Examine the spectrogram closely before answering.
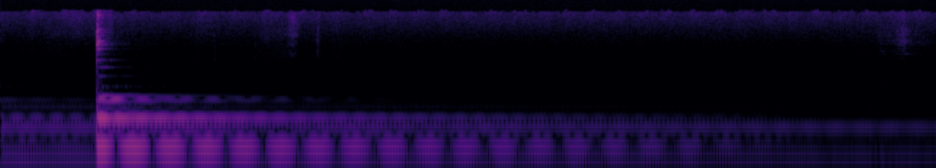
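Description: A struck singing bowl rings with a slow, pulsing wobble that gradually fades.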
